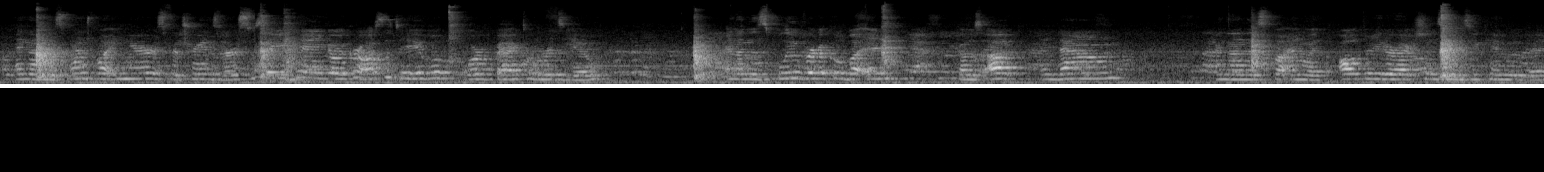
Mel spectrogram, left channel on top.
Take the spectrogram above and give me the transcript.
And then this orange button here is for transverse, so you can go across the table or back towards you. And then this blue vertical button goes up and down. And then this button with all three directions means you can move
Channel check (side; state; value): right; silent; digital silence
